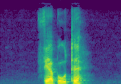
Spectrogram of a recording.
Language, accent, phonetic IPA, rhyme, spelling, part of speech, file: German, Austria, [fɛɐ̯ˈboːtə], -oːtə, Verbote, noun, De-at-Verbote.ogg
- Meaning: nominative/accusative/genitive plural of Verbot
